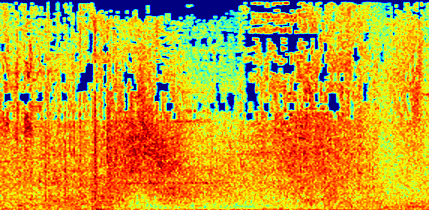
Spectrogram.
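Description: A large structure blows up with a deep rumbling blast.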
